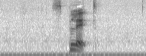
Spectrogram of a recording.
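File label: "split", English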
